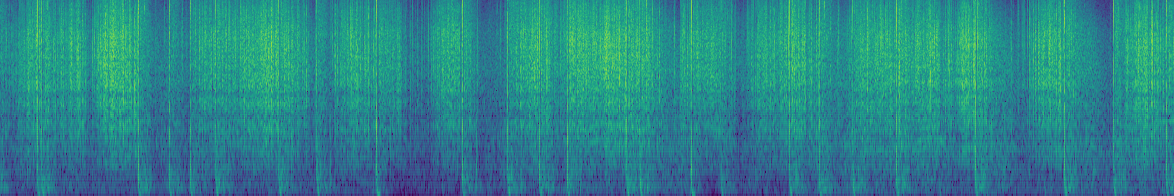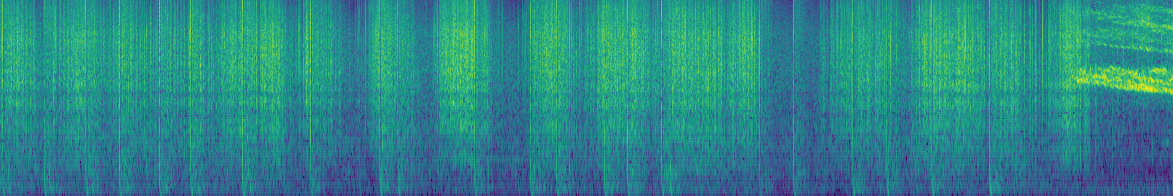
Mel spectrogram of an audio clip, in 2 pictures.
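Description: Fireworks going off in a dense, continuous barrage of crackling and popping. Near the end a whistling firework starts up, its whistle falling in pitch.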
